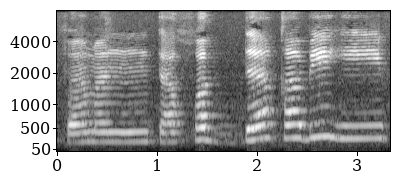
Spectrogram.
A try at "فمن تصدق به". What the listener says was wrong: تصدق فخم الصاد القاف.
